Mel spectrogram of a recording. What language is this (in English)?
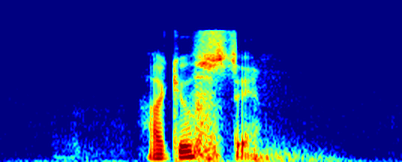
Swedish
